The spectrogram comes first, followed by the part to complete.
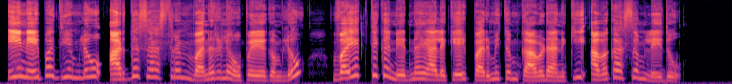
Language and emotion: Telugu, neutral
